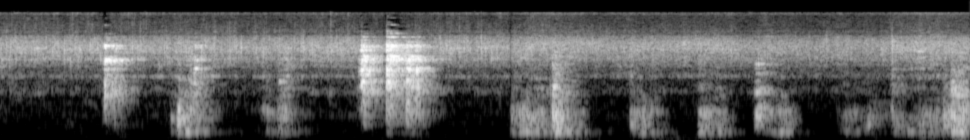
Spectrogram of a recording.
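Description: Salt and masalas being stirred in a cooking pan while making pizza, with repeated close scraping strokes in a loose rhythm over a soft sizzle.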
